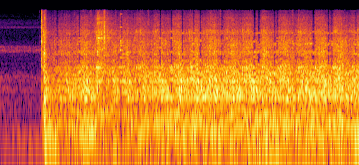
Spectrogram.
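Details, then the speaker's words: Vintage air compressor's engine, after a tune-up, choke not closing properly, hand held over the intake: quiet, then sudden catch into a loud, rough, uneven run with no settled rhythm; hard starting on choke. "So we got a decent choke. Let's see if we can close that. That's not closing very well. That's all she's got."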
